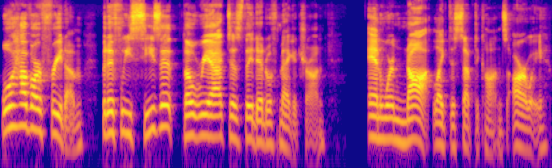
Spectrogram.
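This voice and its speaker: Robot rebel spokesman played by an amateur, earnest, formal, persuasive, mid pitch, comic dub. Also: expressive, normal speed, bright, forceful tone. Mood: firm.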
